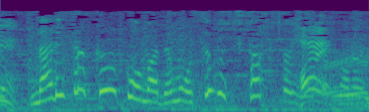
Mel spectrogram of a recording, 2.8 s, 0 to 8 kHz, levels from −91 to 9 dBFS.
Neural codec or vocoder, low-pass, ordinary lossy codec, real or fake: none; 7.2 kHz; MP3, 24 kbps; real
